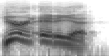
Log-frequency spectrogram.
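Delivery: mock exasperated outburst; retold scolding. Elf kicking the door open on her injured friend, mock scolding.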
